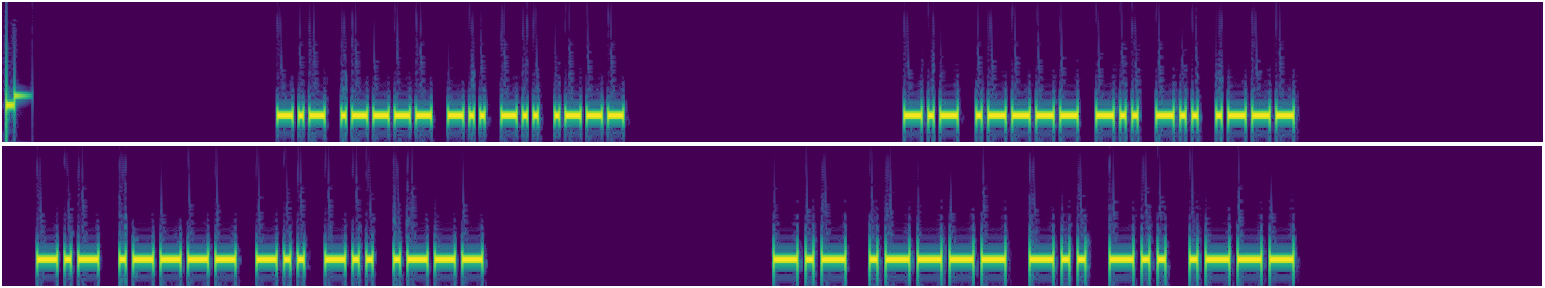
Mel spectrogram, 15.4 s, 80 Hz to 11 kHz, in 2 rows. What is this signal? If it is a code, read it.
Morse code, heard as a keyed tone, about 37 wpm, 700 Hz. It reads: K1DDJ K1DDJ K1DDJ K1DDJ
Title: Speed Racing - USA 1x3 Call Signs 30wpm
